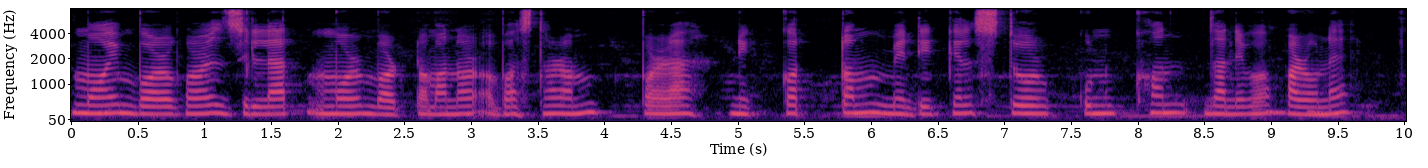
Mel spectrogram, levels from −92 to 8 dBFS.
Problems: none marked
